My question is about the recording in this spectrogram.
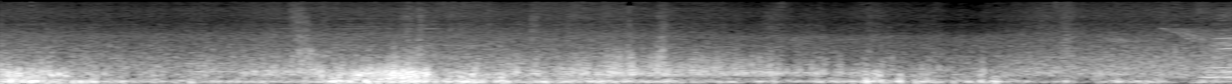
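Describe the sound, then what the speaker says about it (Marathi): Broadband wash of sea waves on a beach with wind rushing across the microphone, a fuller surge around the second mark, steady and fairly close, no voices. "आवाज ऐका समुद्राचा"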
